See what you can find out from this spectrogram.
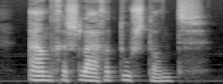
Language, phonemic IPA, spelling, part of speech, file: Dutch, /ˈaːn.ɣə.slaː.ɣə(n)ˈtu.stɑnt/, aangeslagen toestand, noun, Nl-aangeslagen toestand.ogg
- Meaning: excited state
